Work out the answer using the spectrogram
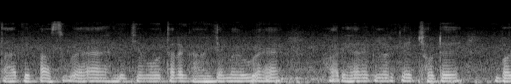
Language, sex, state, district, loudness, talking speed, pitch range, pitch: Hindi, male, Jharkhand, Jamtara, -17 LUFS, 185 wpm, 140-150 Hz, 145 Hz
